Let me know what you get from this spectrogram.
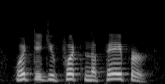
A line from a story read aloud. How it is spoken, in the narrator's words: her husband asks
